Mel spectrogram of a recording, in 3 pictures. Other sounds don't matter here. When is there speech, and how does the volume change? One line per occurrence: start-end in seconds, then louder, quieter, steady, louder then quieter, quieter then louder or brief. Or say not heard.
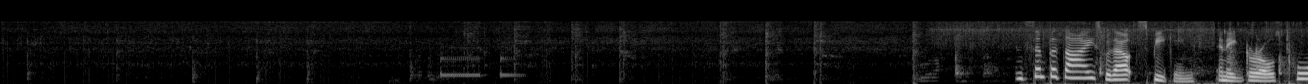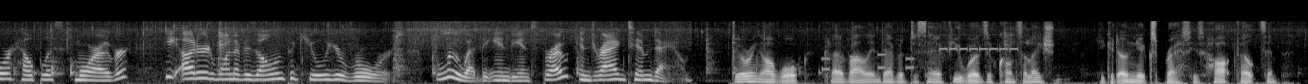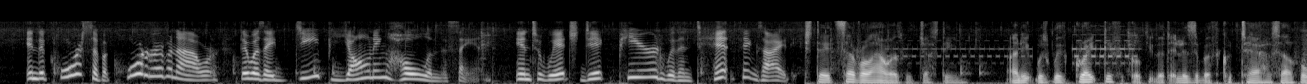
10.2-39.2 steady.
